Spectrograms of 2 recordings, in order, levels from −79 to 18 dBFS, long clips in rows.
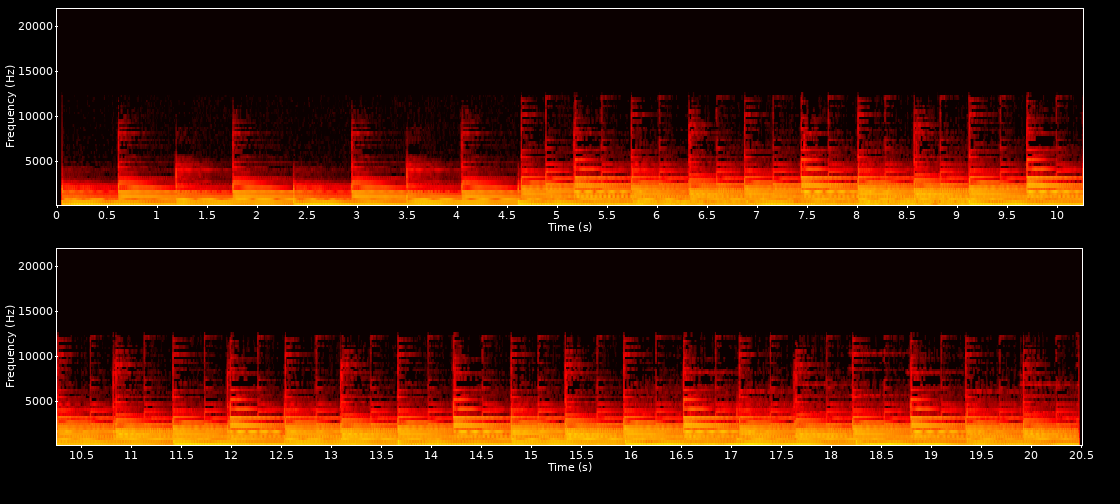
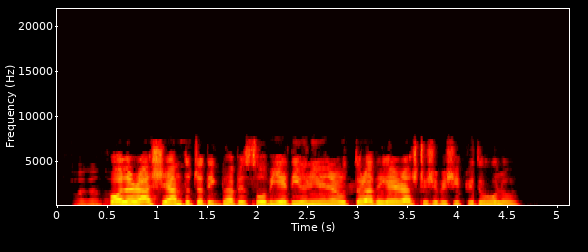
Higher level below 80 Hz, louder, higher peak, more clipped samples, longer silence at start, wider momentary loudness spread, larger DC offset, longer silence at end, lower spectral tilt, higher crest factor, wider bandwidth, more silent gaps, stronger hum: first, -44 dBFS vs -62 dBFS; about the same, -16 LUFS vs -16 LUFS; about the same, 0 dBFS vs 0 dBFS; neither; second, 0.05 s vs 0.2 s; second, 5 LU vs 11 LU; neither; second, 0.05 s vs 0.5 s; first, -6.5 dB/octave vs -4 dB/octave; about the same, 16 dB vs 16 dB; first, 12.5 kHz vs 7.8 kHz; neither; first, 60 Hz at -60 dBFS vs none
